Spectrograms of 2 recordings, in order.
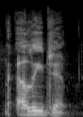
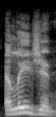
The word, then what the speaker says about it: Allegiant: it's the Allegiant or Allegiant. I don't know how to pronounce it. – Allegiant. – Allegiant. Thank you.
